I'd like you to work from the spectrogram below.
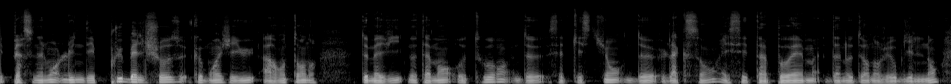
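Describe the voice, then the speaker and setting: Deep-voiced male radio presenter. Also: dark tone, dry recording. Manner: enthusiastic, hesitant with fillers.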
